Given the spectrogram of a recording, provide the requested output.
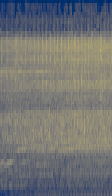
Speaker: wow just like the day it came off the assembly line that's why I'm such a fan of these machines whatever's wrong can be fixed and it's going to be minor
